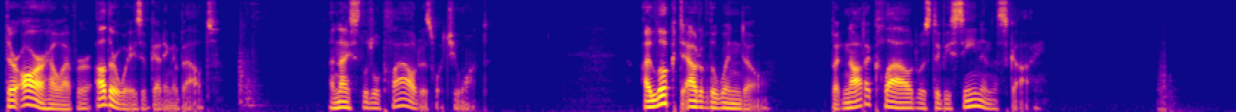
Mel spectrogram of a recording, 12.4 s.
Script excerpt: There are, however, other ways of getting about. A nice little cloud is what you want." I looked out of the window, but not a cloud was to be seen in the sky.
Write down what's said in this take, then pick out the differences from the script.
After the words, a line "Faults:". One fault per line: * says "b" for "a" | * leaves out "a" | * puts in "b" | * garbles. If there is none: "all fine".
There are, however, other ways of getting about. A nice little cloud is what you want." I looked out of the window, but not a cloud was to be seen in the sky.
Faults:
all fine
